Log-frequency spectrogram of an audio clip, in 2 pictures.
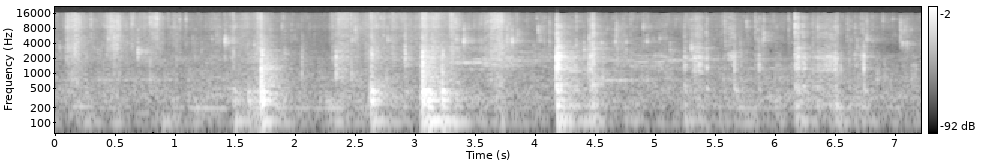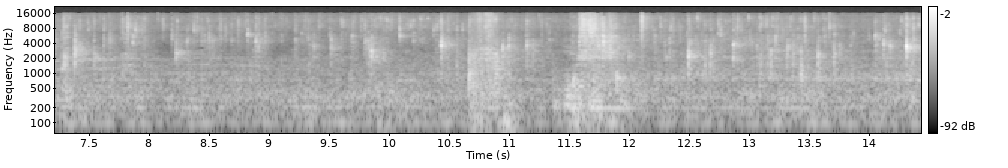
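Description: Potato and chana dal kababs shallow-frying in hot oil in a pan, a steady sizzle. A few sharp knocks and rustles come in the first few seconds and again near the end.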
